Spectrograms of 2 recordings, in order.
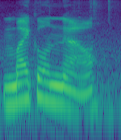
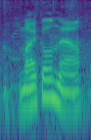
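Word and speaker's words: Michael Nau: Yeah, N-A-U is how you spell that. – N-O-N-A-U. – No, not O-N-A-U. N-A-U. – Oh, N-A-U. – Yeah. – Okay. – Oh. – No. Wait. – No, I'm confused. – Not no, now.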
